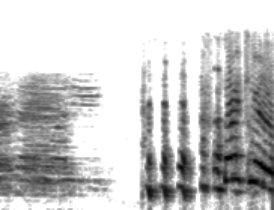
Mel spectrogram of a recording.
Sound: laughter

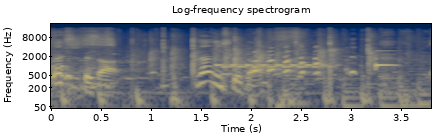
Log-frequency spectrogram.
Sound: haha

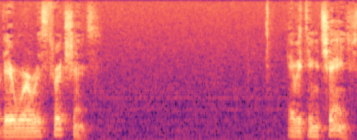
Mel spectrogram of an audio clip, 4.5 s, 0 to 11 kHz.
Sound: pauses for 3 seconds

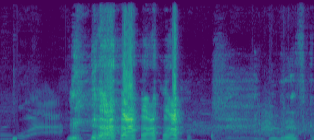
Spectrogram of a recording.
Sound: devil laugh

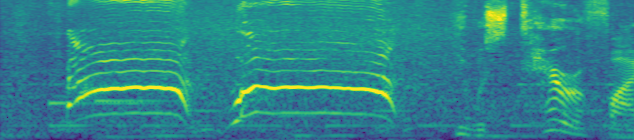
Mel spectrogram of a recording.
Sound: Peter screaming

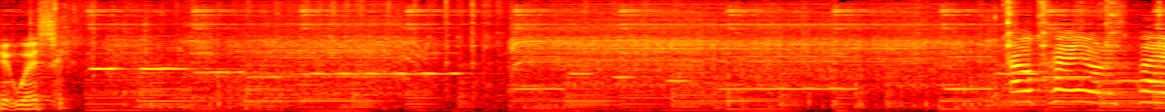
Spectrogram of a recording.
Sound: christmas music; whisk buzzes

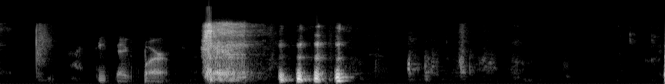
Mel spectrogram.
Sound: laughing

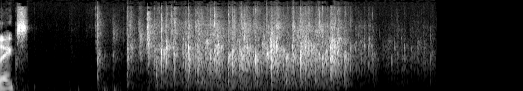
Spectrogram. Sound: audience applauding

